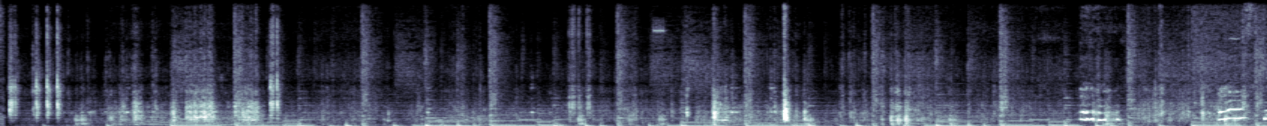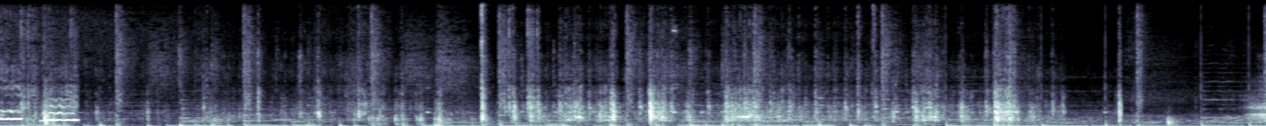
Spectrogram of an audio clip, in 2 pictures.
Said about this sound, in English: Now we're just gonna sew like a little box thing.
